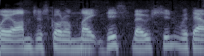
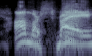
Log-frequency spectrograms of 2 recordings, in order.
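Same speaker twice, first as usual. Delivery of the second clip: put-on fantasy orc brute voice; 4 semitones higher, 4 dB louder than usual. Retelling a brother's line from a game: orc voice. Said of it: "to say in an orc voice".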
